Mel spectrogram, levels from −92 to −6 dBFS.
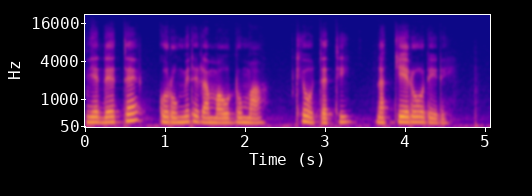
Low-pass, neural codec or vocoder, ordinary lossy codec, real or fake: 19.8 kHz; autoencoder, 48 kHz, 32 numbers a frame, DAC-VAE, trained on Japanese speech; none; fake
